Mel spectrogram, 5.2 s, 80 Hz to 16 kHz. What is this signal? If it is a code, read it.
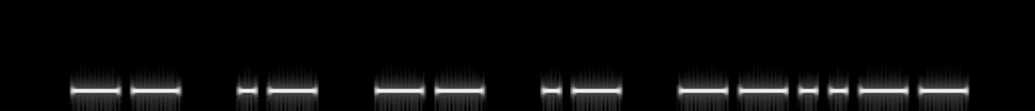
Morse code, heard as a keyed tone, about 16 wpm, spaced as for 14 wpm, 680 Hz. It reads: MAMA,
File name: Morsekurs / Witze / Witz 16. November 2021, 70 F80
